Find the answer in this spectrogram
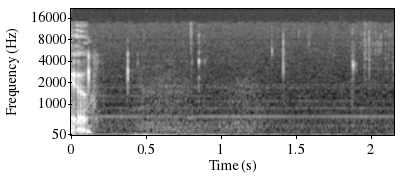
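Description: Near silence: room tone with a few faint small clicks, after a spoken word trails off at the start.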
